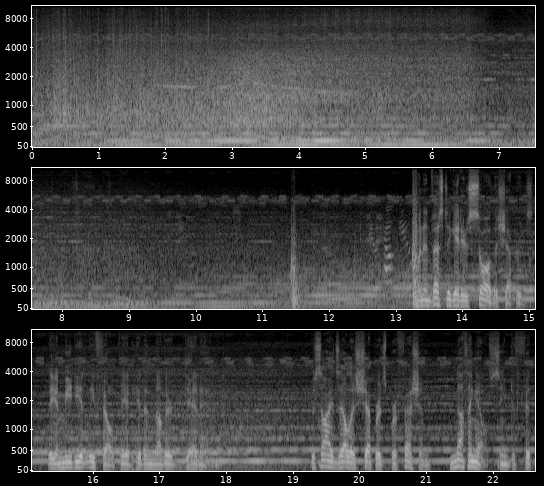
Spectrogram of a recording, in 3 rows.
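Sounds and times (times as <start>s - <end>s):
car engine humming as car pulls into a driveway: 0.0s - 20.1s
short thump: 11.4s - 11.7s
speech: 13.4s - 17.9s, 19.3s - 22.6s.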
